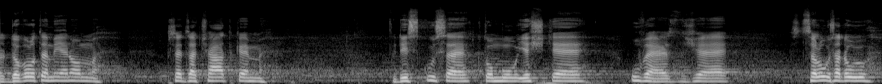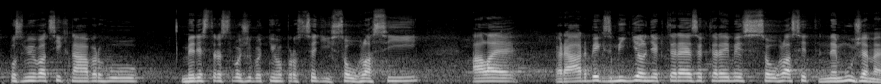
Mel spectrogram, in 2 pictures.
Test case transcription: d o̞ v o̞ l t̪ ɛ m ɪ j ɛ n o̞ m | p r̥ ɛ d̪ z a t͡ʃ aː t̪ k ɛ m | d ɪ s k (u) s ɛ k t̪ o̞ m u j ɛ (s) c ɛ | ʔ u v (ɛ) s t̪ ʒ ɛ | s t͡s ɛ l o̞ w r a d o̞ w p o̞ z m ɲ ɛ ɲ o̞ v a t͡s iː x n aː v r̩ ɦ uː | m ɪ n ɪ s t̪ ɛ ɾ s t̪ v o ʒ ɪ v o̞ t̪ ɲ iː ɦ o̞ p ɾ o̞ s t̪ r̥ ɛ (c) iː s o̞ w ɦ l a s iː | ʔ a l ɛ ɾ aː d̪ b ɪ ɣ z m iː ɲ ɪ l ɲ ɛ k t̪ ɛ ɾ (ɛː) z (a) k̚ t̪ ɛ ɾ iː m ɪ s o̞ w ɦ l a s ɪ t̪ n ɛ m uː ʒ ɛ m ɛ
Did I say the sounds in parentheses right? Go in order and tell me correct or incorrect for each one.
correct, incorrect: ʃ, incorrect: ɛː, incorrect: ɟ, correct, incorrect: ɛ

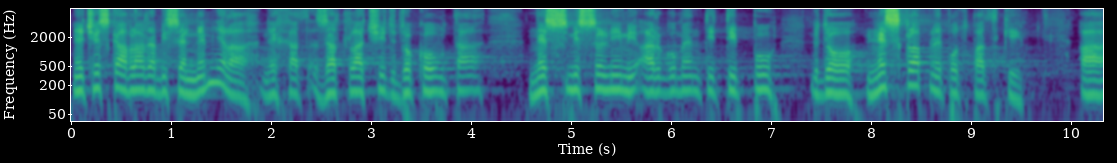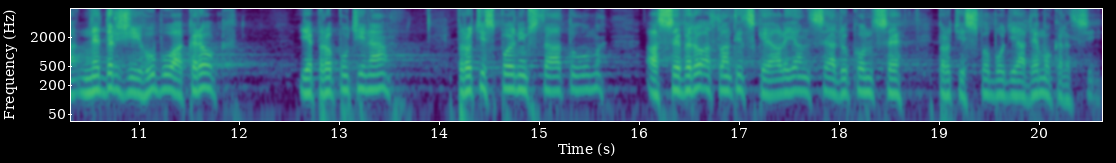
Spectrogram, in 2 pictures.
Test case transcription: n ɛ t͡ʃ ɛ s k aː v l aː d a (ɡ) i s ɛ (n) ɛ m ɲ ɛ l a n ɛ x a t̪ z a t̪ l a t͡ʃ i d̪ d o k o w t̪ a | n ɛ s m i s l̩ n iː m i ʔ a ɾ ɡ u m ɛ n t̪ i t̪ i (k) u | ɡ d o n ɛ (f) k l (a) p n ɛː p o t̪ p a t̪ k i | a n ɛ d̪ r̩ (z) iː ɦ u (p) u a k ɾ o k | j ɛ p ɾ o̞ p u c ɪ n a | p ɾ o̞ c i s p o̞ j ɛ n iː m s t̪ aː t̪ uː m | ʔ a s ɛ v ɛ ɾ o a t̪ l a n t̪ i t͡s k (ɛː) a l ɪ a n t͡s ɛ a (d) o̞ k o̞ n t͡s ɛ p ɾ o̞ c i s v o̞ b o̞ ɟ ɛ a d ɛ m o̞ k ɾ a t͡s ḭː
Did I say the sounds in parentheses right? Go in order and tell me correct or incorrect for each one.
incorrect: b, correct, incorrect: p, incorrect: s, correct, incorrect: ʒ, incorrect: b, correct, correct

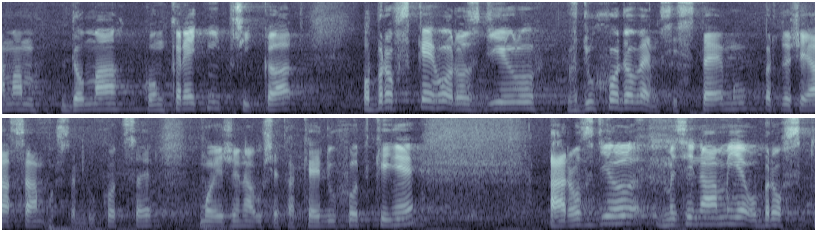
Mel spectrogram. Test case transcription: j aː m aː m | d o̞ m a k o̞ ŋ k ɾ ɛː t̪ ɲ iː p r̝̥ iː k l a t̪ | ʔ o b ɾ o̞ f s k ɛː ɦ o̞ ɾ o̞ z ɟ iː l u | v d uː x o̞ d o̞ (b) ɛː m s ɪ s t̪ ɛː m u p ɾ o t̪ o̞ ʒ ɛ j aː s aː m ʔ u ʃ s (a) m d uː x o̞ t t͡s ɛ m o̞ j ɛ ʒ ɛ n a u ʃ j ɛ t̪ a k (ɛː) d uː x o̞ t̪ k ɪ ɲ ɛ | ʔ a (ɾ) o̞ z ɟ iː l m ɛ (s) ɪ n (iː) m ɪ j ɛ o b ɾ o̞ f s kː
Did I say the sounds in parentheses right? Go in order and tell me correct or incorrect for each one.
incorrect: v, incorrect: ɛ, correct, correct, incorrect: z, incorrect: aː

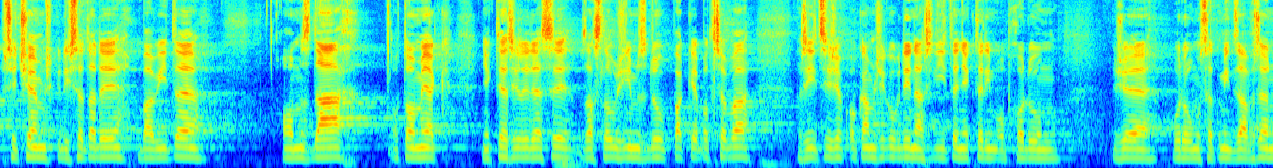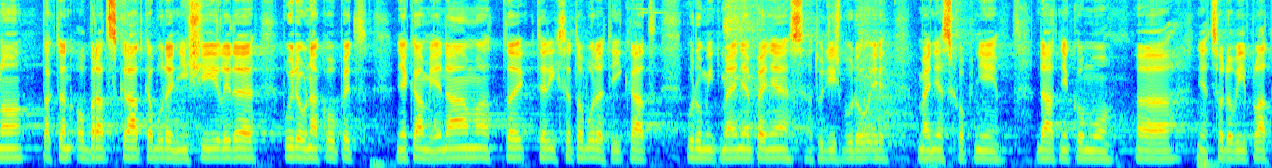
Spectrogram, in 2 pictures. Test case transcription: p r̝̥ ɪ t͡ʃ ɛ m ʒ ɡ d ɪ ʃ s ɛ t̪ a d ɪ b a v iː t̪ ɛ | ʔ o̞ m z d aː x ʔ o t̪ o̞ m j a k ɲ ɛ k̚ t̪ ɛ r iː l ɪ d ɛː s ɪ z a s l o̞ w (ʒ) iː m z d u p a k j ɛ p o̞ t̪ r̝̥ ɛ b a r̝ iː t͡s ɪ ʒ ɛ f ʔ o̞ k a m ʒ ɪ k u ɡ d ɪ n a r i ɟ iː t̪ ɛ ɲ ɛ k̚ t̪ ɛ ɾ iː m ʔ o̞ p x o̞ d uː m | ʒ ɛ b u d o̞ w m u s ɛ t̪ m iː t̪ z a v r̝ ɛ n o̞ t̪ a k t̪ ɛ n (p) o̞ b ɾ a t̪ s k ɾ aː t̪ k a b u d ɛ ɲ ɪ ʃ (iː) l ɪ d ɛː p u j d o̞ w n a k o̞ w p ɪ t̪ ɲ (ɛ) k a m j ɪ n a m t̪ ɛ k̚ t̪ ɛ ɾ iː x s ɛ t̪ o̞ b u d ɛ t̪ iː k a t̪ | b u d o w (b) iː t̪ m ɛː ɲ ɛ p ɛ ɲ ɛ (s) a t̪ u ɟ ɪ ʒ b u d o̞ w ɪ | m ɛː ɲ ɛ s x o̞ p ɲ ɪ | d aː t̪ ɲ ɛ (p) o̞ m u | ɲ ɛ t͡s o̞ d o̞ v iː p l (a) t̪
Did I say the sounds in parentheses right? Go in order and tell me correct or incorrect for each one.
correct, incorrect: ʔ, correct, correct, incorrect: m, correct, incorrect: k, correct

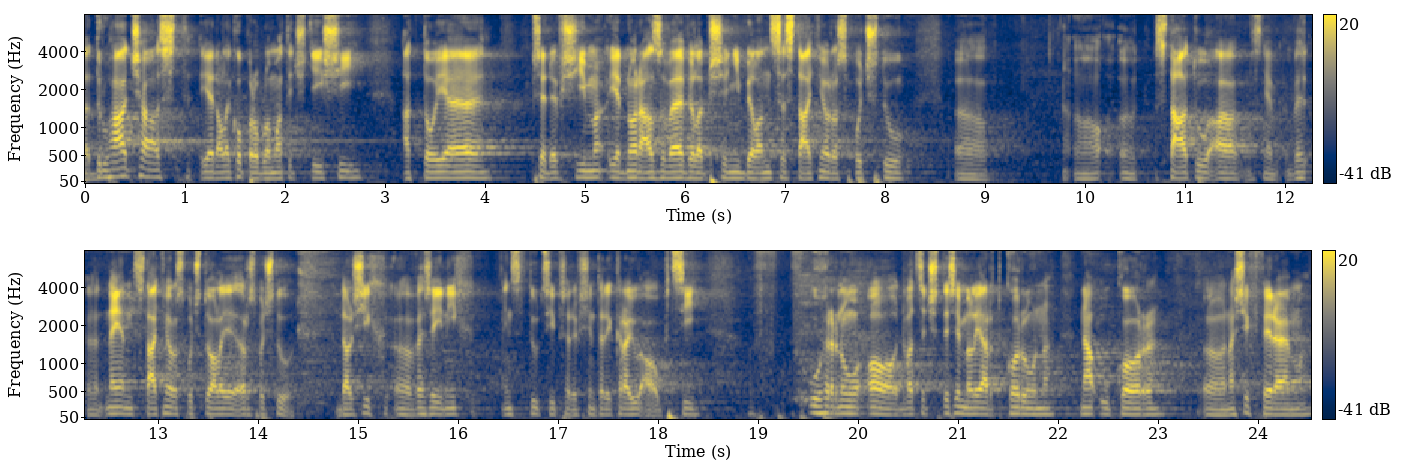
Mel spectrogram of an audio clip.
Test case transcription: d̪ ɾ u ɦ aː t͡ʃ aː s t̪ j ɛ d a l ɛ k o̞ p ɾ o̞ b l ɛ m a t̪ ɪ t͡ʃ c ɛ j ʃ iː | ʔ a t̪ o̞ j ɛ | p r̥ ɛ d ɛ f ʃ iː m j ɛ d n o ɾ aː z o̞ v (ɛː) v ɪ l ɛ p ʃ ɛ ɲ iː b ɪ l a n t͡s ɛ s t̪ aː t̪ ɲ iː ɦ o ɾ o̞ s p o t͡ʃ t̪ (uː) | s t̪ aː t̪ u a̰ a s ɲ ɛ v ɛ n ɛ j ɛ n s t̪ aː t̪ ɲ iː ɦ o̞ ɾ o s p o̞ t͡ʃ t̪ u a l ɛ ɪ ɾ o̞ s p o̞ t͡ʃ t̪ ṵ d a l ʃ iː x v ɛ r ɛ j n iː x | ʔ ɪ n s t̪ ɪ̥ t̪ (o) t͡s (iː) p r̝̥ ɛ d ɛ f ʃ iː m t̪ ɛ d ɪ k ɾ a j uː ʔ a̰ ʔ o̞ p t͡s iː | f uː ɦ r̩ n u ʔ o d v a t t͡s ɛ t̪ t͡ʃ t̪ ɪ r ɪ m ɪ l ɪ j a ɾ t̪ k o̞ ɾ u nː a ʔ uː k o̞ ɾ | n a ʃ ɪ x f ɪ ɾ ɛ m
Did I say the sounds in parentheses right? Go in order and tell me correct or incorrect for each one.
correct, incorrect: u, incorrect: u, correct

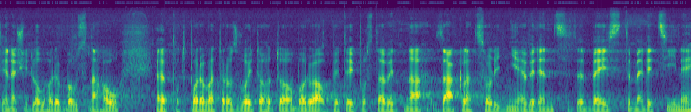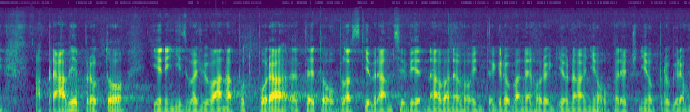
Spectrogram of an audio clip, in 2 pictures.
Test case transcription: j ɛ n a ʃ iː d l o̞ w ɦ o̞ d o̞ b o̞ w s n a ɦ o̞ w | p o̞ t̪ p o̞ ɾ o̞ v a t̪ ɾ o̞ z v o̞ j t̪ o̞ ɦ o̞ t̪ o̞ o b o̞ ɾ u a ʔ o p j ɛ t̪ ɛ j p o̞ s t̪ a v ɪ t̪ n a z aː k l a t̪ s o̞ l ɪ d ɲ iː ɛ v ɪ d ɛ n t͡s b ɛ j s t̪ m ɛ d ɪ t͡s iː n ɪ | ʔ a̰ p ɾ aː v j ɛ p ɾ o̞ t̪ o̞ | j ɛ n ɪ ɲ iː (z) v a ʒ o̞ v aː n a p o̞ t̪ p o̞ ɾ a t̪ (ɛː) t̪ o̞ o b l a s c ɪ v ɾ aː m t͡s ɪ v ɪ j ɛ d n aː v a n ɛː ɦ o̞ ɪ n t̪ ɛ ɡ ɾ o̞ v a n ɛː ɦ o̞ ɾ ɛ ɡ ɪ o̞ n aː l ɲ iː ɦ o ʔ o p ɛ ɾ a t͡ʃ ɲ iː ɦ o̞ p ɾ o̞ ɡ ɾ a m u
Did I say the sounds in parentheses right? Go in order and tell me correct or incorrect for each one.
correct, correct

